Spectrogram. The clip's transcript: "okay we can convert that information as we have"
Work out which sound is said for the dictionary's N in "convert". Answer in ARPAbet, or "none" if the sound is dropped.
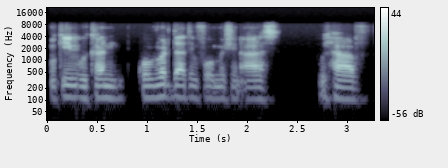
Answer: none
